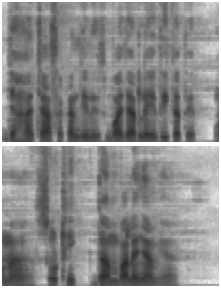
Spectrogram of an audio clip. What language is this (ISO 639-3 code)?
sat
